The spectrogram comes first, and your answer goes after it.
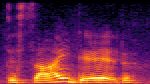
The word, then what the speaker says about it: decided: to accept the job it's not fast it's an extra syllable so don't say I decided it's decided okay it's an extra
